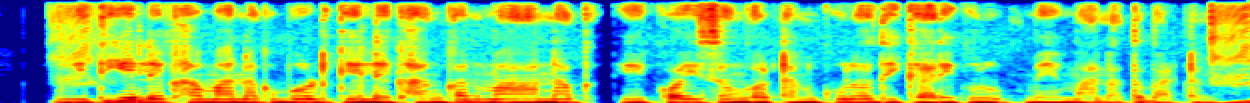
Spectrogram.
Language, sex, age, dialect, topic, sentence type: Bhojpuri, male, 18-24, Northern, banking, statement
